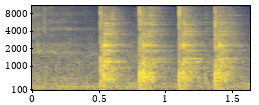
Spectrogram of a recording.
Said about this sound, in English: we like to get that pounded down a little bit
